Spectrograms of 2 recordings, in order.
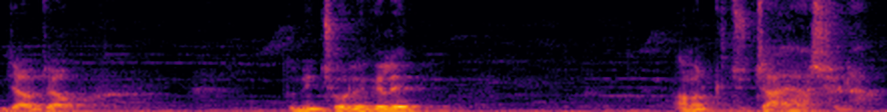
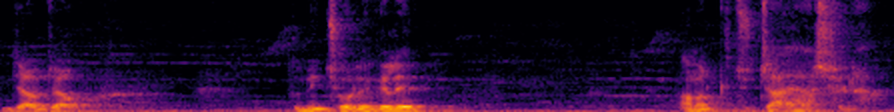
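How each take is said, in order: First: The line sounds hurt, with feeling beneath the words. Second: The line sounds hurt, with feeling beneath the words.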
